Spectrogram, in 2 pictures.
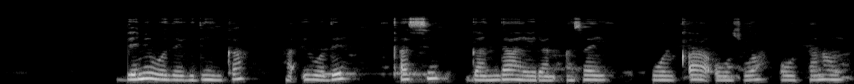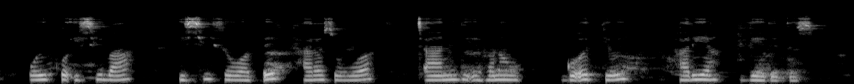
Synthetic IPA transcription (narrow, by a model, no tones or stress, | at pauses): d̪ɛnɪwɔd̪ɛɡɪd̪ɪŋkːɐ | hɐʔɪwɔd̪ɛ | kʼɐsːɪɡɐnd̪aːheːɾɐnɐsɐj | wɔlkʼːaːʔo̞ːsʊwaːo̞ːt̪ːɐnɐw | wɔjkʰːɔʔɪsːɪbaː | ɪsːɪsɔwaːpːɛhɐɾɐsɔwwaː | t͡ʃʼaːnɪd̪ɪɛfɐnɐw | ɡɔʔɛt̪ːɪjɔj | hɐɾɪjɐ | ɡe̞ːt̪ɛt̪ːes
